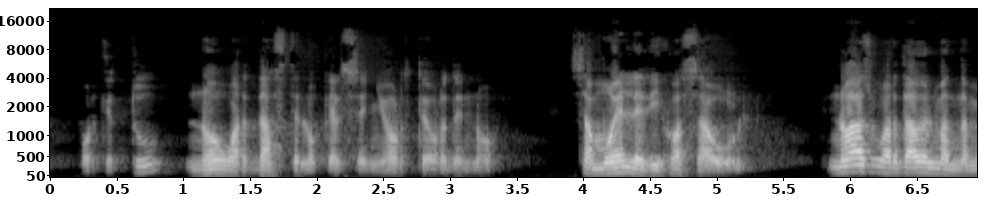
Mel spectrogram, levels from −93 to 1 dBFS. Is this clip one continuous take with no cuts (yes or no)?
no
